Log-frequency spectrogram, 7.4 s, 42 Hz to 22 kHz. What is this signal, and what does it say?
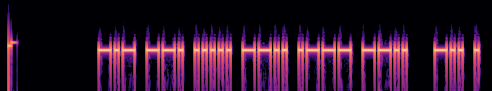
Morse code, heard as a keyed tone, about 20 wpm, 700 Hz. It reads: KG5ZJZ DE
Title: USA Callsign DE Callsign - 6 Characters - 20wpm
